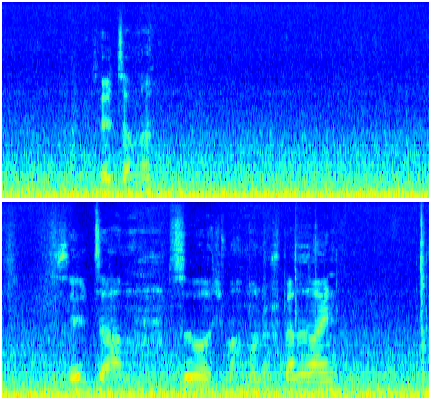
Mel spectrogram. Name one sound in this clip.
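A man talks briefly in short phrases nearby.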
